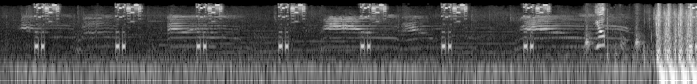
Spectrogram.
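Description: Short cat meows from a video game repeat at a steady, regular pace over a low background rumble. A loud, noisy burst cuts in at the end.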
